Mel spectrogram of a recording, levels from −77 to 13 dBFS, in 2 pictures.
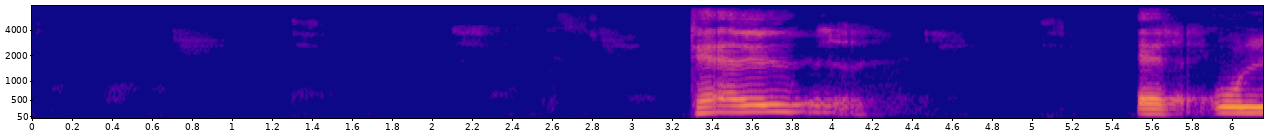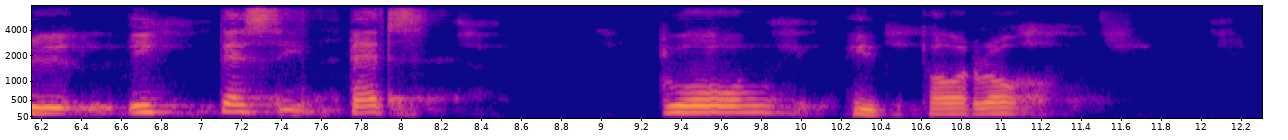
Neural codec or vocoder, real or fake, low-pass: codec, 16 kHz, 1 kbps, FunCodec, trained on LibriTTS, 50 frames a second; fake; 7.2 kHz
